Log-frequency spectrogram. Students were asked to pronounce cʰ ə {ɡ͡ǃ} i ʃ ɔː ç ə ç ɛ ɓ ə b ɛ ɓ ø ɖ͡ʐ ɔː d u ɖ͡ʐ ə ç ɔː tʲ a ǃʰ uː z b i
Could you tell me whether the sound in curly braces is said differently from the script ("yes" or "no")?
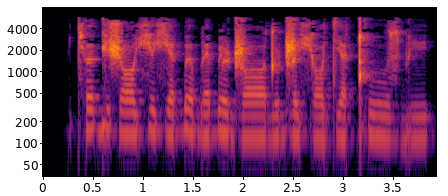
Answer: yes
